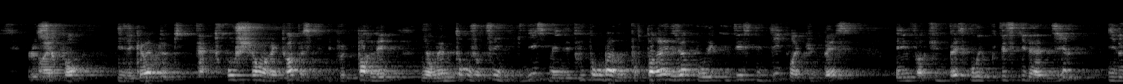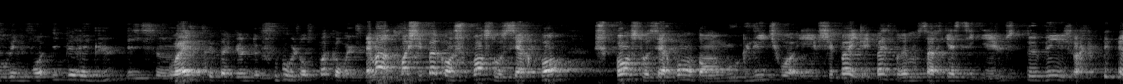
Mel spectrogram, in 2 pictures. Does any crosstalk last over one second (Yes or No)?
No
